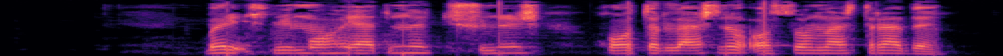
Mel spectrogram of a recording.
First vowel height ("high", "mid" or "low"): high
